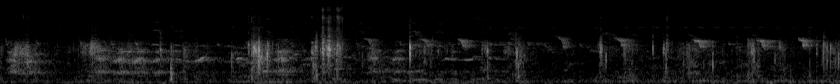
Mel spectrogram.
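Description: Chickens clucking and calling, many short calls in quick irregular succession, with a few footsteps on the path.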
